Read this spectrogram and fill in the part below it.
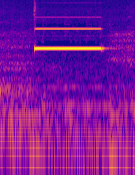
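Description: A multimeter's continuity-test beep sounds steadily, high-pitched and electronic, for about one second, clear and close, over a quiet background hum.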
